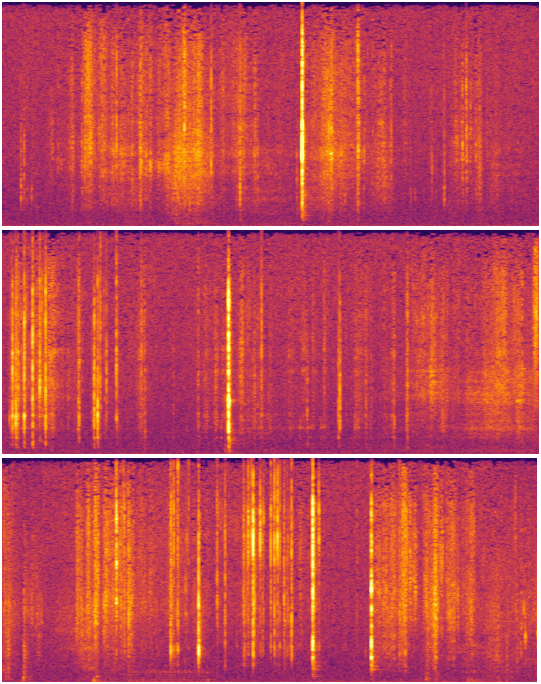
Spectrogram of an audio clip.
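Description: Faint rustling and scattered clicks of gloved hands working at the plastic coil-pack connector clips on a small three-cylinder engine, with two sharper single clicks, one about four seconds in and one near the middle.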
